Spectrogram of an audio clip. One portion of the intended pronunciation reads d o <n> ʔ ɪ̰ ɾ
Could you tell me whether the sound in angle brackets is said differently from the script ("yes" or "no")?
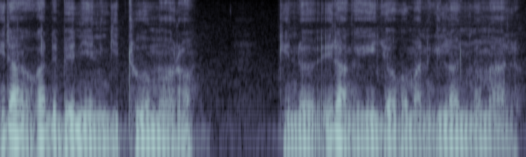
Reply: yes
